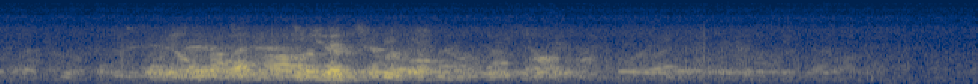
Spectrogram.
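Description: A crowd of men murmurs.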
